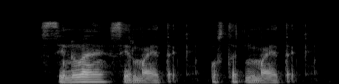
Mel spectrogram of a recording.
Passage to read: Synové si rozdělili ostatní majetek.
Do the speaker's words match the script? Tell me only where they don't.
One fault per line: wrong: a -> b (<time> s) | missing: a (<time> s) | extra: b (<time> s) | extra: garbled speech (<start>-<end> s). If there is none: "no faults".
wrong: rozdělili -> majetek (1.3 s)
